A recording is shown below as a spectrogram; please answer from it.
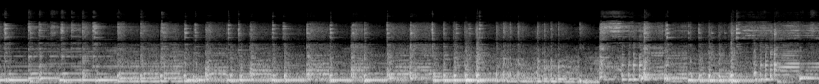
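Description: A brass band playing: sousaphones hold a sustained bass line that steps between notes under the brass, while congas, timbales and snare drum keep up a busy beat. The bass drops out briefly about six seconds in.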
